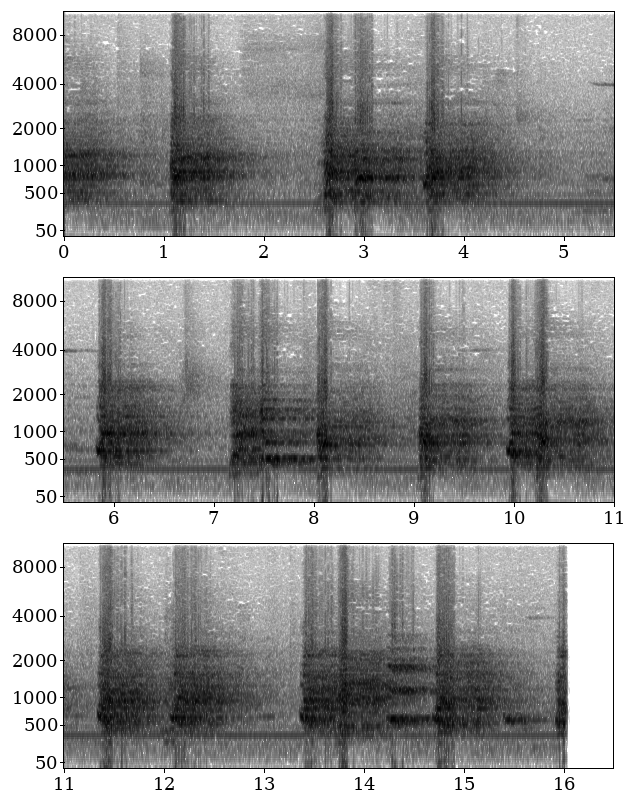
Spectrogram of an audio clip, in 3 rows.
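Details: Repeated dog barks at a lot on 2/10/17. Abrupt loud bursts come in irregular clusters, separated by brief lulls, over a continuous humming background.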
